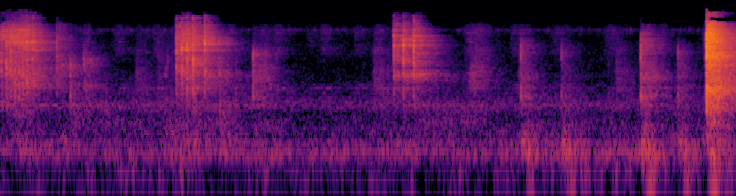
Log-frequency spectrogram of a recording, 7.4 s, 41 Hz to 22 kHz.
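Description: Click-type torque wrench with a 6 mm hex bit ratcheting on a motorcycle handguard's bar-end bolt as it is tightened toward 21 Nm. Short bursts of ratchet clicks come a second or two apart, closer together in the second half, with a sharper, louder click about seven seconds in.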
